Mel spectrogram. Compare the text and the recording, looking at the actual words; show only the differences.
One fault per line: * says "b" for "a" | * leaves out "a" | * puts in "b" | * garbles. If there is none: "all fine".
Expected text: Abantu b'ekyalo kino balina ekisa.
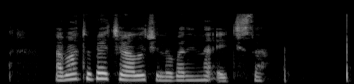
all fine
